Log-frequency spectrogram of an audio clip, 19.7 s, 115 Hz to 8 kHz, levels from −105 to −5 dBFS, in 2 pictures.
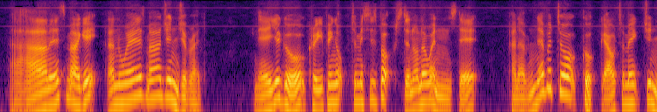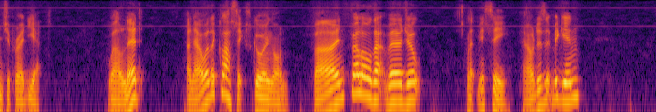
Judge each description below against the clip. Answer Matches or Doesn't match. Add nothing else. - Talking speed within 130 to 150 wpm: Matches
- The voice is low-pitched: Doesn't match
